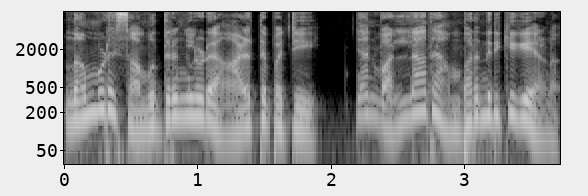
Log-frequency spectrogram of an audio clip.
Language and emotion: Malayalam, surprised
